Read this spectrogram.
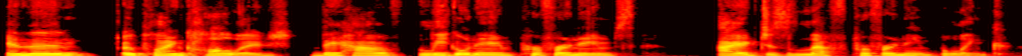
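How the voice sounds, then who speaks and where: A woman in her twenties from China, a guest telling her story in a casual interview, talking in halting phrases full of "like" and quoted thoughts. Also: mid-range voice, fairly even intonation, creaky. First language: Mandarin. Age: 20s. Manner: frequent "like" and "I was like" quoting, halting phrasing.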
